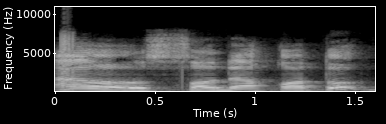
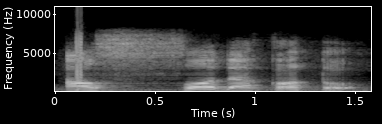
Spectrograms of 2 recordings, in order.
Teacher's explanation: Di sini ada lam bertemu huruf shad dan huruf shad termasuk huruf syamsiah, maka lamnya tidak dibaca. Tidak al-shadaqatu tapi as-shadaqatu.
